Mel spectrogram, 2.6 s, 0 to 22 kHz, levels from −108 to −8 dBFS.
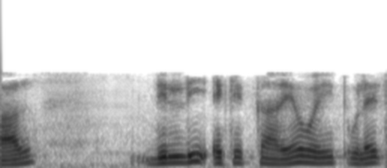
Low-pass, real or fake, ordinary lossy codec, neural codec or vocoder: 3.6 kHz; fake; MP3, 32 kbps; codec, 24 kHz, 1.2 kbps, DualCodec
